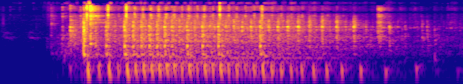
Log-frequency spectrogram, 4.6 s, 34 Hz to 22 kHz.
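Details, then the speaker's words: 1968 Sears Suburban 12 single-cylinder diesel, after finishing the exhaust and 1in-pipe intake and plumbing the fuel tank: rough, uneven beats softening as it stalls; owner suspects fuel starvation, the shut-off solenoid, a fuel line leak or restricted intake. "yeah it's running out of fuel that stinks and it is possible that that shut off solenoid is causing a problem"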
